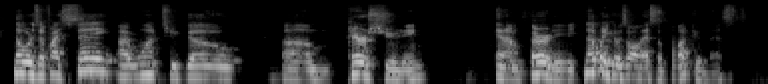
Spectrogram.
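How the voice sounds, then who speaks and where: A man speaks at a moderate pace in a plain, everyday voice, his intonation lively and his loudness swinging widely, recorded dry and close with no echo. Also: fairly high pitch for a man. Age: 60s. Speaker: prosthetics practitioner and life coach. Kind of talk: casual chat.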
